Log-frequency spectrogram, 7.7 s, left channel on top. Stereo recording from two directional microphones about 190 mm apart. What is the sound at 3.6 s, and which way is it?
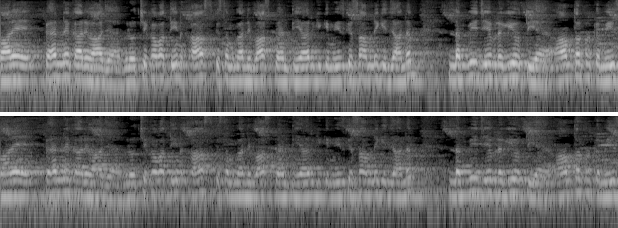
A man's voice, 30° left (ahead or behind).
